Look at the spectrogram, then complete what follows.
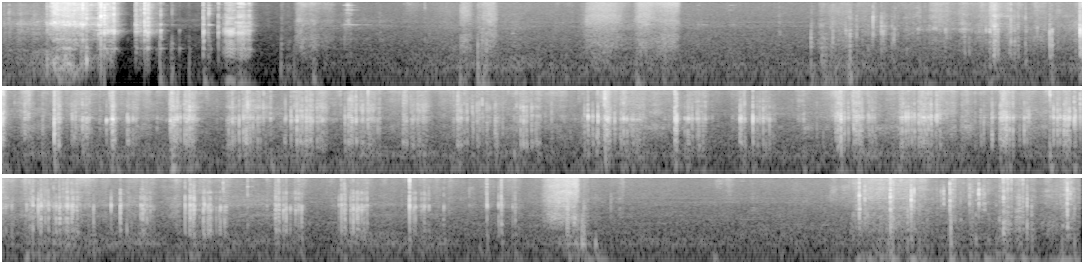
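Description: Rubber grooming brush scraping, short scratchy strokes several a second, as shed cat fur is pulled off it and pushed into a glass jar. A brief loud clatter near the start and handling of the jar near the end.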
